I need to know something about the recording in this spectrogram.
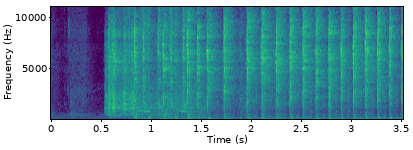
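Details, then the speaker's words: Honda EU3000is inverter generator that smokes and makes no power, running with exhaust removed: loud, sharp open-exhaust pops about seven a second, slightly uneven, still smoking; wet spark plug shows it running very rich. "Yeah, it looks, it's running way, I would obviously rich. I mean, that spark plug is wet."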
